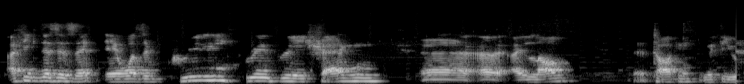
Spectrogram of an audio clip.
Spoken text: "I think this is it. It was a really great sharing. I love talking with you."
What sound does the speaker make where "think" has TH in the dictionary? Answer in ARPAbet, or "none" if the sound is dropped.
TH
